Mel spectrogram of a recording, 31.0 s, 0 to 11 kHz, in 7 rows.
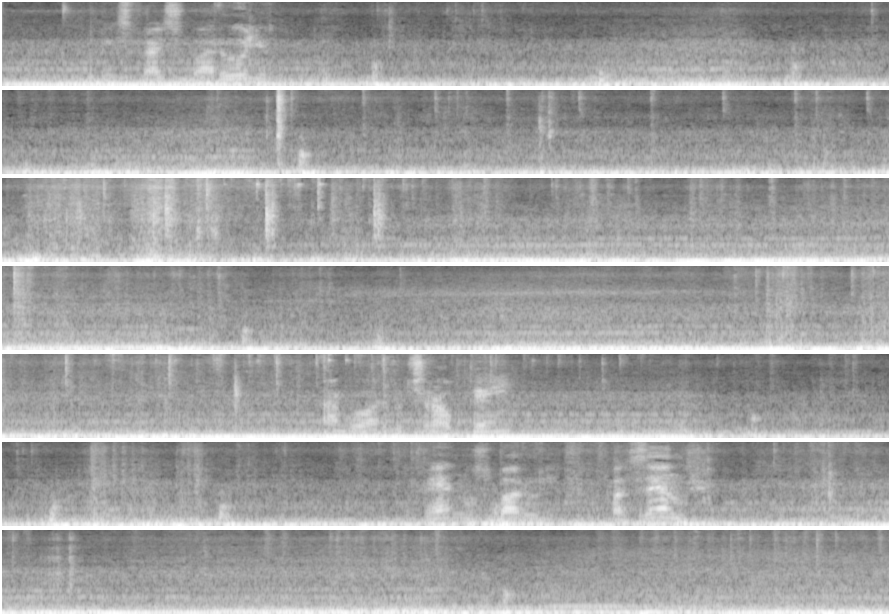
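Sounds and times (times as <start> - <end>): engine and road rumble: 0.0 - 31.0
drivetrain clicks and knocks: 1.6 - 3.1, 3.8 - 5.0, 5.7 - 15.4, 16.8 - 27.1.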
